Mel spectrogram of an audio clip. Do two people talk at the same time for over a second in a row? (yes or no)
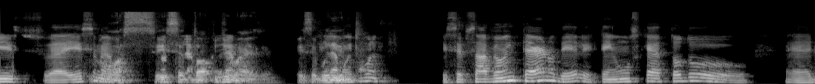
yes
